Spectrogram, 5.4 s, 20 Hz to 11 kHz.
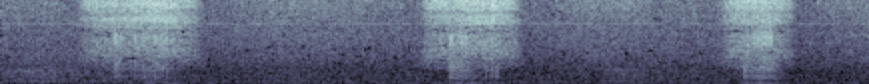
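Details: Newborn baby girl, sleeping: three soft, snuffly snoring breaths about two seconds apart, roughly 30 a minute; gentle newborn snoring, normal.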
